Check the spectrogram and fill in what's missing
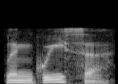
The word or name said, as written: linguica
